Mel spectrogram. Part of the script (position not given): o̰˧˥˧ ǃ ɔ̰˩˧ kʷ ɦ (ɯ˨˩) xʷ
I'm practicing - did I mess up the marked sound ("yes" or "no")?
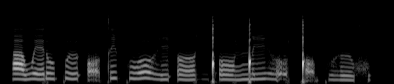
no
